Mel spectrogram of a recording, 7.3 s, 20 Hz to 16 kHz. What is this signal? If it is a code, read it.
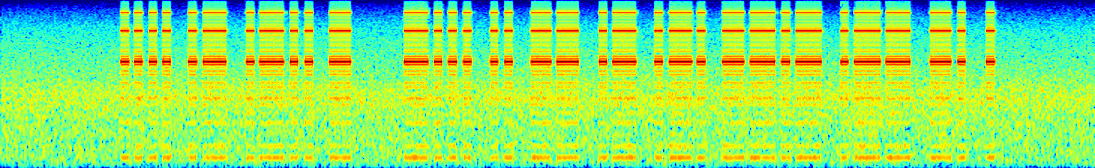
Morse code (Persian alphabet), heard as a high beeper, hand-sent with a straight key, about 26 wpm, 4000 Hz. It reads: حالت بیمارگونه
